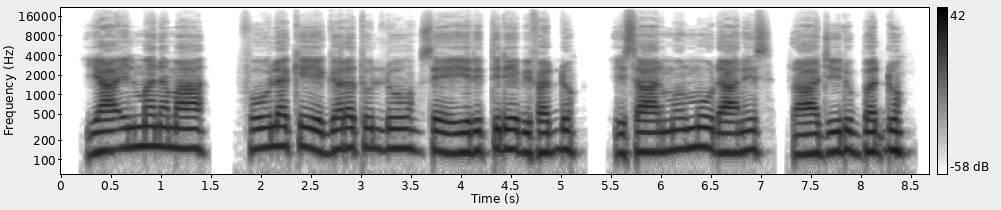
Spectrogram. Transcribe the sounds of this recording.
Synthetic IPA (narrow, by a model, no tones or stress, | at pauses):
jaːɪlmɐnɐmaː | fuːlɐkeːɡɐɾɐt̪ʊlːuːseːʔiːɾɪt̪ːɪd̪e̞ːbɪfɐᶑʊ | ʔɪsaːnmɔɾmuːᶑaːnɪs | ɾaːd͡ʒiːd̪ʊbːɐᶑːʊ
